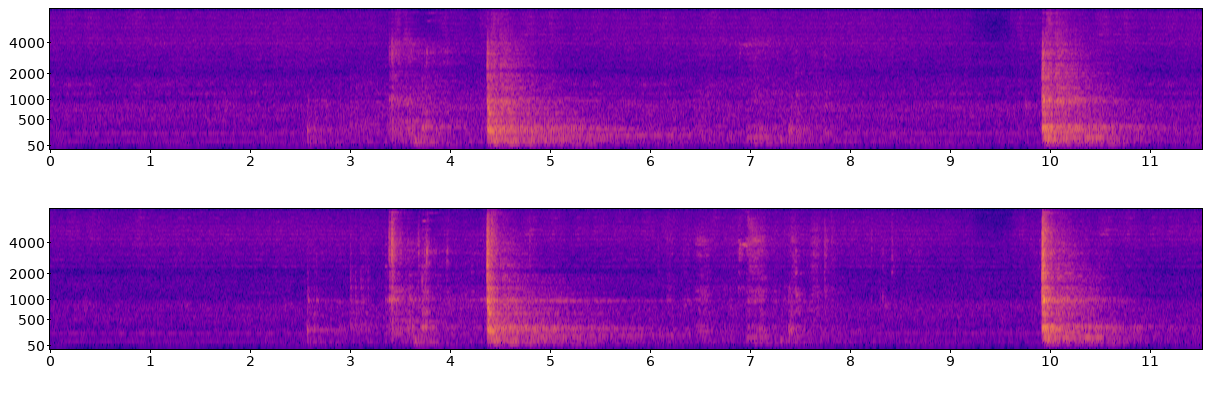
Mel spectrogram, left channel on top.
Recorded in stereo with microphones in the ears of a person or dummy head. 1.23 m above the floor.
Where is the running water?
60° left (ahead or behind), 9.5 m.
